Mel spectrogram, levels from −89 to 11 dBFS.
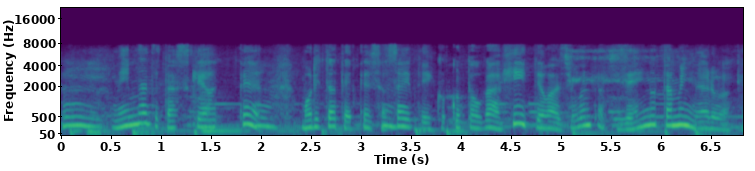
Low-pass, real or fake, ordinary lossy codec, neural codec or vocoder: none; fake; none; codec, 16 kHz, 4 kbps, X-Codec, HuBERT features, trained on balanced general audio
